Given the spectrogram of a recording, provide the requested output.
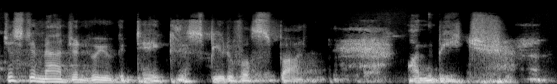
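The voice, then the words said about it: Sultry voice. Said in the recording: “do a sultry voice”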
